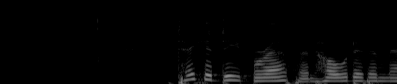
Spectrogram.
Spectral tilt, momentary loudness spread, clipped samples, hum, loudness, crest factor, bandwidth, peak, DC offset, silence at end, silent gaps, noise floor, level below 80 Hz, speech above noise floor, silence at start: -7.5 dB/octave; 7 LU; under 0.1%; none; -44 LUFS; 16 dB; 18.5 kHz; -28 dBFS; under 0.1%; 0 s; none; -79 dBFS; -62 dBFS; 36 dB; 1.8 s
